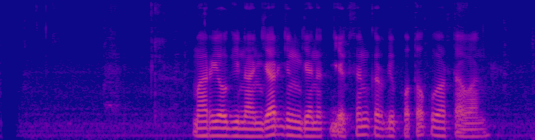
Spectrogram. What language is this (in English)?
Sundanese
